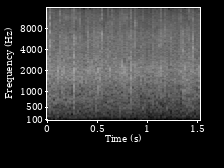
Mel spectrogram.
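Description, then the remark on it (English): An audience at a church sermon claps steadily to celebrate Jesus as King, a dense, even wash of many hands with no gaps or talking, holding at a constant moderate loudness throughout. “We got 1 person clapping.”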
